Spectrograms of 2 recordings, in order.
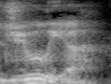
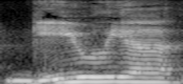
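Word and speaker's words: Giulia: U L I A the pronunciation is Julia. So um yeah 2016 Alpha Romeo Julia. I was like guulia Gulia.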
